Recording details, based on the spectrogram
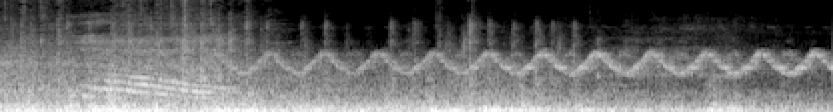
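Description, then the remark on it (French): A car alarm wails with a steady rising-and-falling siren tone, cycling rapidly over a loud rumbling background of low noise and clatter, in a phone video filmed from a riverbank opposite fuel depots bombed by the Russians. “S-a declanșat alarma la o mașină.”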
